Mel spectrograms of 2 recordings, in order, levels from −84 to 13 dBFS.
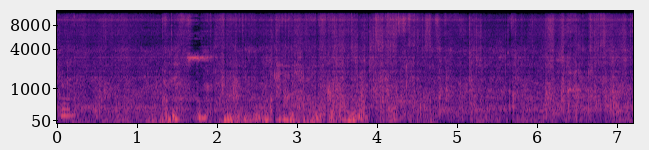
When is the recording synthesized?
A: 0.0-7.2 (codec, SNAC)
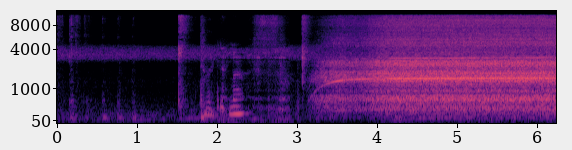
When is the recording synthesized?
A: 2.0-2.9 (codec, SNAC)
